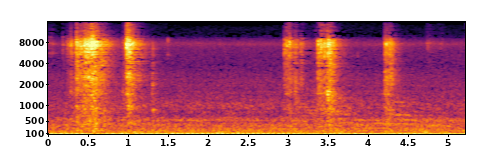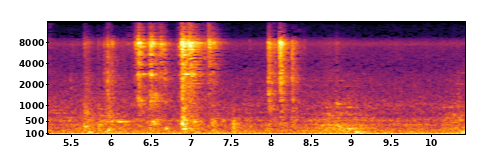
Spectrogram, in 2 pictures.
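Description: Butter melting in a hot non-stick pan, crackling and spitting in short, irregular bursts, with a steady low hum beneath.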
